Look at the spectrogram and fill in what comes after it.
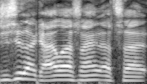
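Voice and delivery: normal talking voice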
